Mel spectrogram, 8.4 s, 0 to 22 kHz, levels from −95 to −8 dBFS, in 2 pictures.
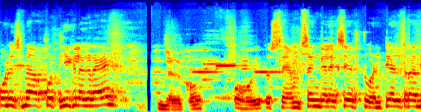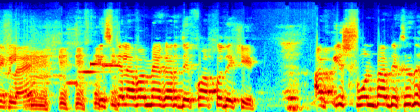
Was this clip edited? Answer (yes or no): no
